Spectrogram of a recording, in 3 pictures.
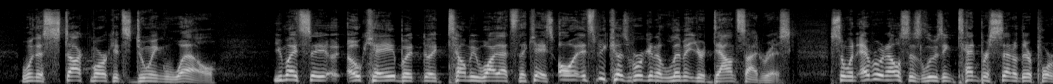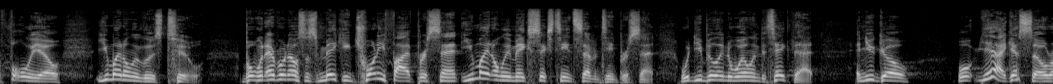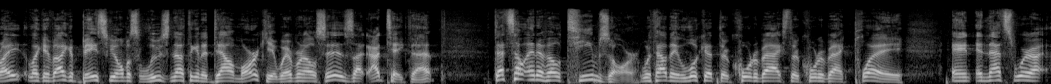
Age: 30-49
